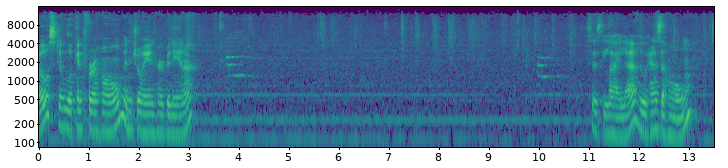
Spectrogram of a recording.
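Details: Persian cat indoors giving a run of repeated meows, each arching up and down in pitch, about five in the first three seconds, then a quiet stretch of room hum before another burst of meows near the end; a human voice is also present.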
